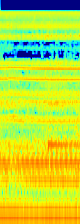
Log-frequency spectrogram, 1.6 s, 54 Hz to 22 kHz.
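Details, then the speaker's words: Currie Electro Drive brushless e-bike hub motor rebuilt after 3 of 4 rotor magnets detached: running in controller learn mode with no load, smooth steady high hum, even tones, no knocking or scraping; sounds much better than before. "so a little look at that hopefully it'll work well that sounds a lot better than it did before she lamps"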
